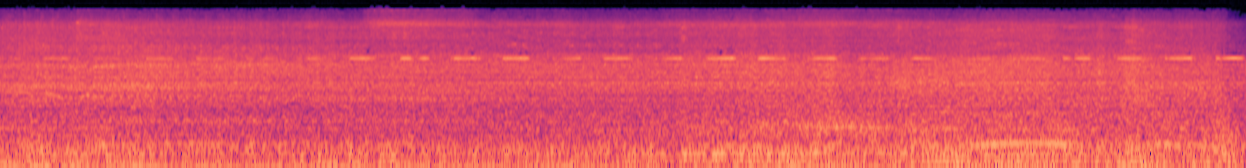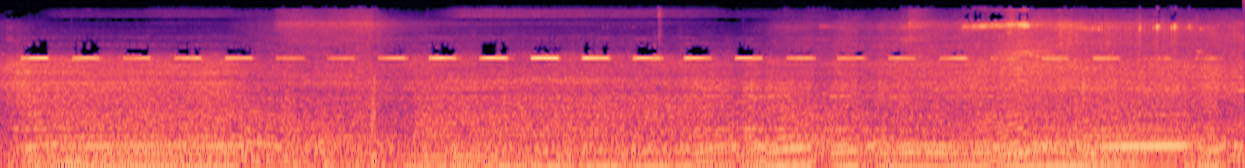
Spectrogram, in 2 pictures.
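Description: A bus's reversing alarm beeping steadily about twice a second over the low, steady running of a large bus engine. The beeps stop near the end.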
